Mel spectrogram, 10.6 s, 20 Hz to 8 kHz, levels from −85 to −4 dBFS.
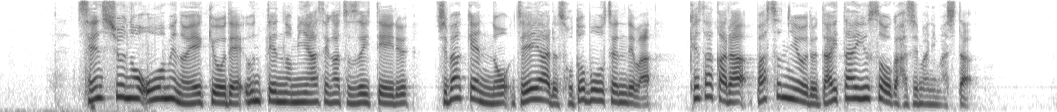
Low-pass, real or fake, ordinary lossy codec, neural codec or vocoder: none; real; none; none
